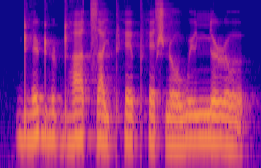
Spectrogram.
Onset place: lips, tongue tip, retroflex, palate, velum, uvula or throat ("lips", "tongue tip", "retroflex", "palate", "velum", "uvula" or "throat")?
retroflex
